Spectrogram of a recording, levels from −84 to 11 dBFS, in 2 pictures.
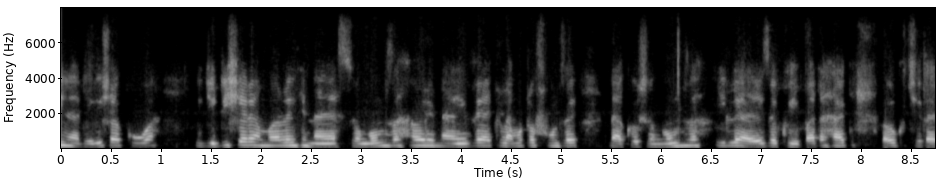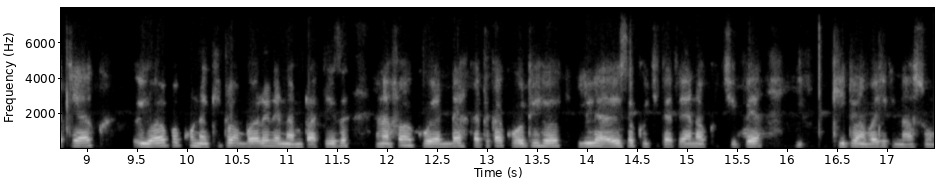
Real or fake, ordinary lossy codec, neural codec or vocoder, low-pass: real; Opus, 16 kbps; none; 7.2 kHz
